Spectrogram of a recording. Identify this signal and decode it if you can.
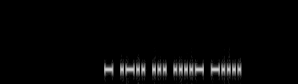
Morse code, heard as a keyed tone, about 44 wpm, 700 Hz. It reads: TLS46
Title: Code Groups - 5 Letter:Numbers - 45wpm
